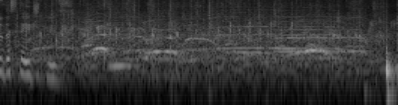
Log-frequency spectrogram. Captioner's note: audience applauding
